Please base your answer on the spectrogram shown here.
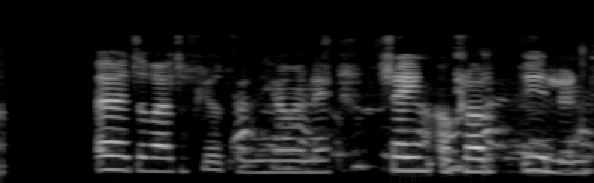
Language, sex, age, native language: Icelandic, female, 13, Icelandic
